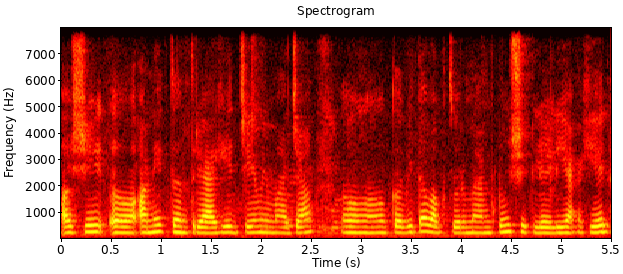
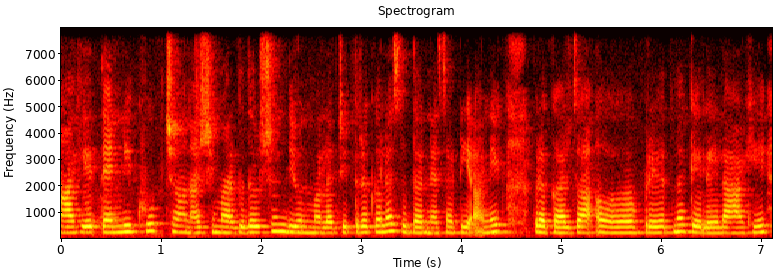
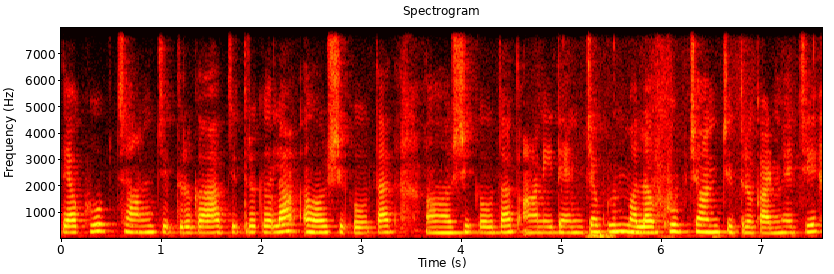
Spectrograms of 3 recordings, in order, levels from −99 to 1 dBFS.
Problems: constant background noise, background conversations at intervals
